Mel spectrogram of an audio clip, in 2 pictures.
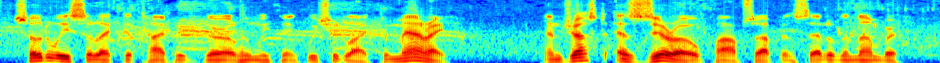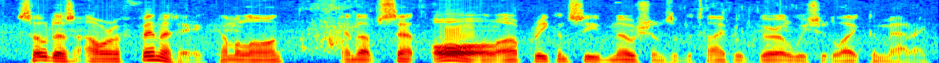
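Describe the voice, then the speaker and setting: A man voicing a brash, talkative young gentleman with a complacent, pompously philosophical manner, in a storybook reading. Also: low voice, slight background noise. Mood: relieved, expounding. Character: brash, self-assured young gentleman philosopher, cheerfully smitten.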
